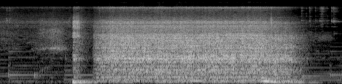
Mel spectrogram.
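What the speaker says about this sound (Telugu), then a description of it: "ఇప్పుడు బియ్యం కూడా రుబ్బుతున్నానండి" A kitchen mixer grinder churns soaked rice and dal into ragi dosa batter, a loud steady whirring roar that starts abruptly after a clunk, holds for about two seconds, then winds down.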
